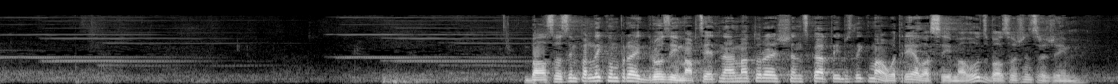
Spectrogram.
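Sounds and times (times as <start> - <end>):
electric bell ringing in a parliament chamber before a vote: 0.0 - 7.1
speech: 5.3 - 11.0.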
